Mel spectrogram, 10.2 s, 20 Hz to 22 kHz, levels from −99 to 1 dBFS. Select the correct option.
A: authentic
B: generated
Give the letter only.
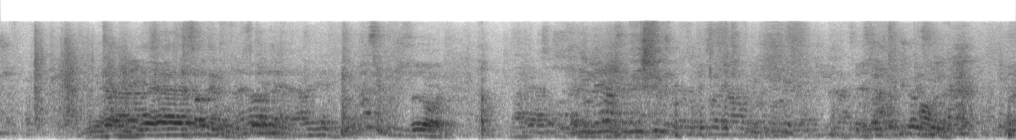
A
